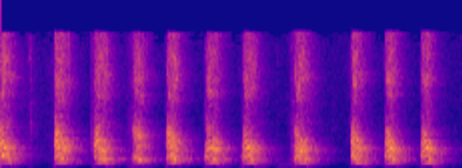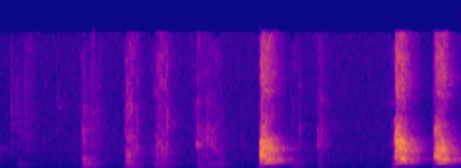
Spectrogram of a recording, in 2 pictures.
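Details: West Highland White Terrier puppy at play, firing off a fast series of shrill barks, then softer yips and a short whine before more barking resumes.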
